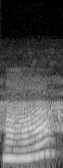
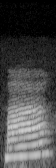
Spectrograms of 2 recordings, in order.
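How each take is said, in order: First: The word is said on a rising tone. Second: The word is said on a high tone. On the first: It means a dog. "the rising tone, which is ma" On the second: It means a horse. "high tone ma"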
